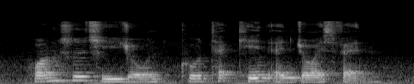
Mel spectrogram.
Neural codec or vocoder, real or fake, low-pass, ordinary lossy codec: none; real; none; none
